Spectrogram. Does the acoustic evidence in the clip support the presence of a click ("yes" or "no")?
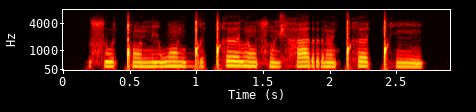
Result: yes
